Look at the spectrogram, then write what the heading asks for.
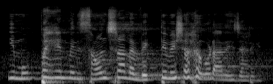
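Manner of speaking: normal talking voice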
